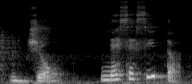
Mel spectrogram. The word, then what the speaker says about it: yo necesito: So because o is o, you don't say yo necesito, you say yo necesito.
